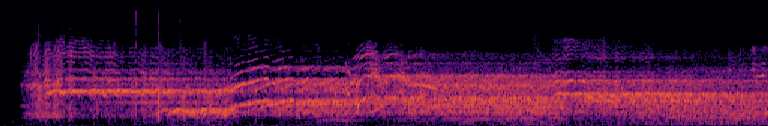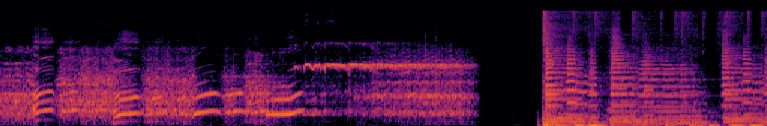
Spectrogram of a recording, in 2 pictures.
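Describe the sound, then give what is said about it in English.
Many Indian visitors shriek and wail in overlapping, rising and falling high pitches, each cry ringing out in the long echo of a vast mausoleum with a huge dome. They stop abruptly, followed by a short silence. “It's a vast mausoleum, and it's got a huge dome on top, but it's quite popular with the Indians going along to visit, and they like to shriek and make lots of noise in it. So it is quite a huge cavernous space.”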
